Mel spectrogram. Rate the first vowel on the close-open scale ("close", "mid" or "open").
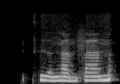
close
